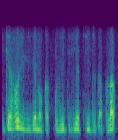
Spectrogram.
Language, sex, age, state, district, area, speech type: Manipuri, male, 18-30, Manipur, Kakching, rural, conversation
